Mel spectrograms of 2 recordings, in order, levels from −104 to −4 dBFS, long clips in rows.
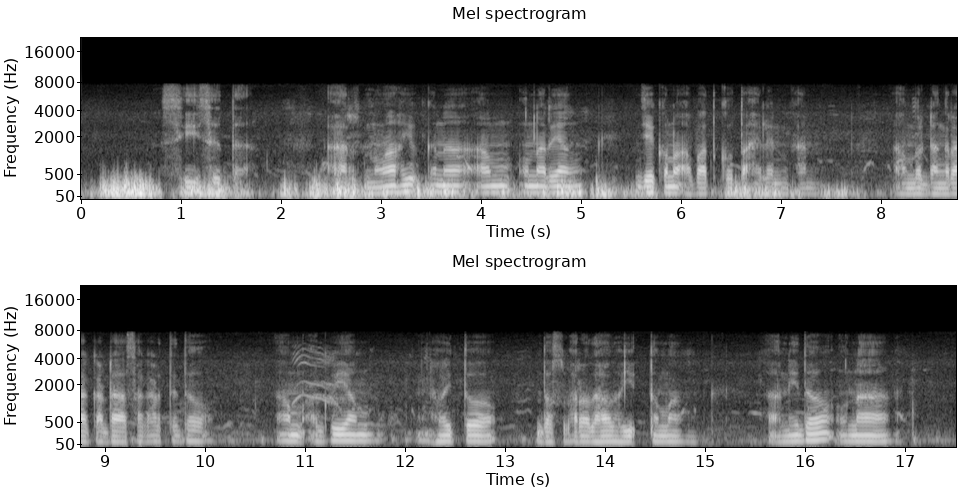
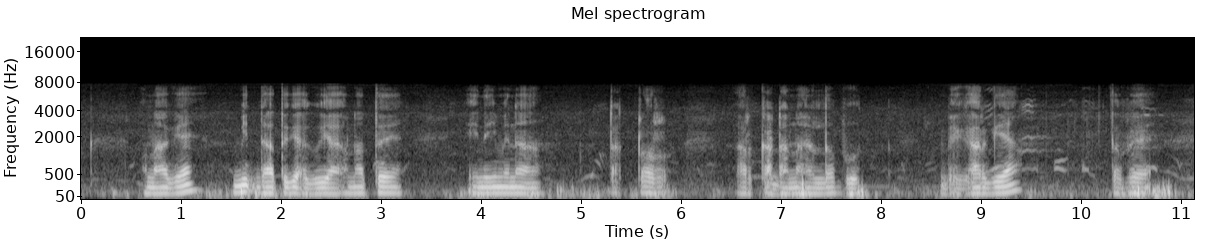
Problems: constant background noise, background conversations at intervals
